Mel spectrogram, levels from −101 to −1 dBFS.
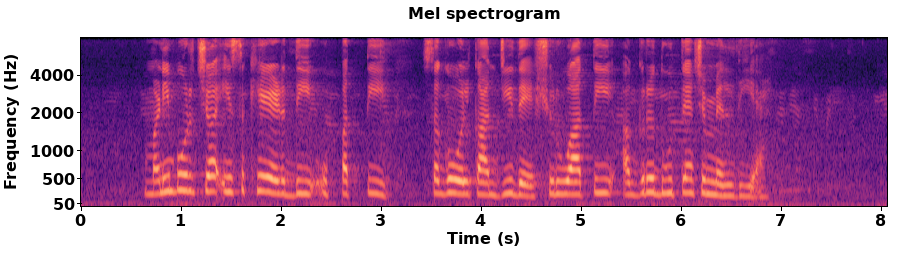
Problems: none marked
